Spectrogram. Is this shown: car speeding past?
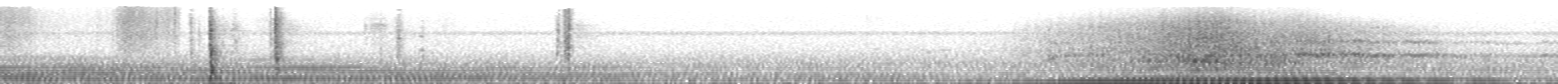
yes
